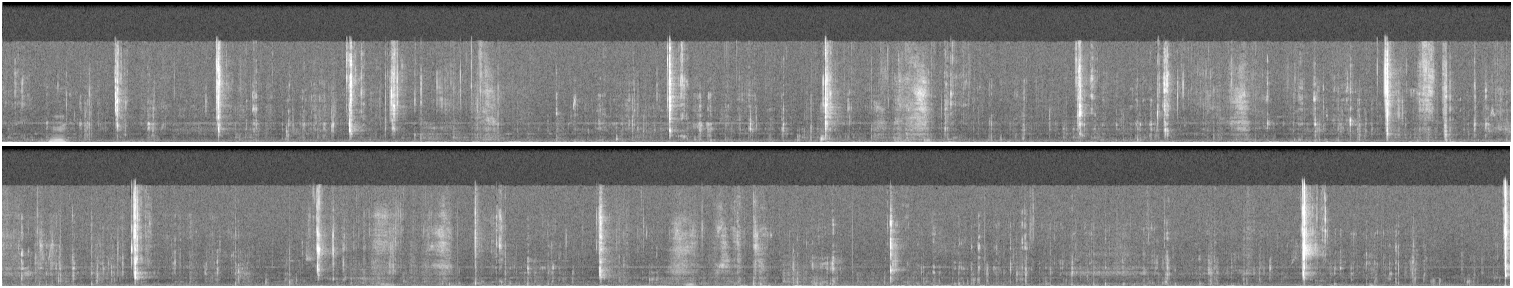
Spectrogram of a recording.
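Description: Close-miked biting and chewing of crisp-fried qazmaq, the crust from the bottom of a plov pot: quiet mouth sounds with sharp, irregular crunches. A faint steady hum runs underneath.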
